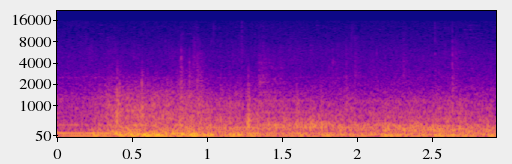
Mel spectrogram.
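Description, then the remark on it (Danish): A heavy storm on the evening of 3 December 1999 roars outside the windows with deep, rumbling thunder and a steady wash of wind and rain, loud and continuous throughout with no voices. “Hele faderhusets menighed er samlet den aften, mens stormen raser uden for vinduerne.”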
